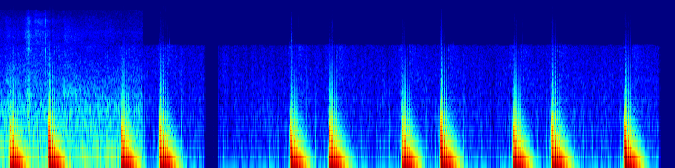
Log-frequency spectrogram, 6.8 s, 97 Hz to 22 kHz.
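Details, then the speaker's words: First heart sound (S1) auscultated in the mitral area while palpating the carotid artery, S1 coinciding with the carotid upstroke, during a cardiovascular examination demonstration. "auscultate first heart sound in the mitral area palpate the carotid artery while listening to the first heart sound s1 coincides with carotid"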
